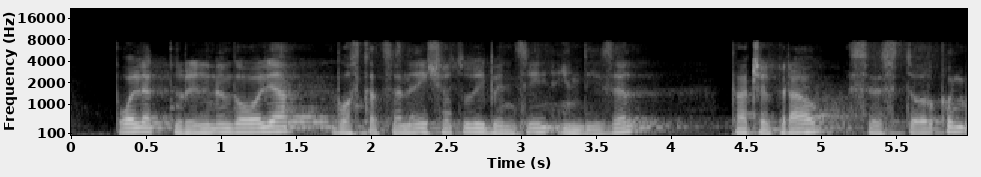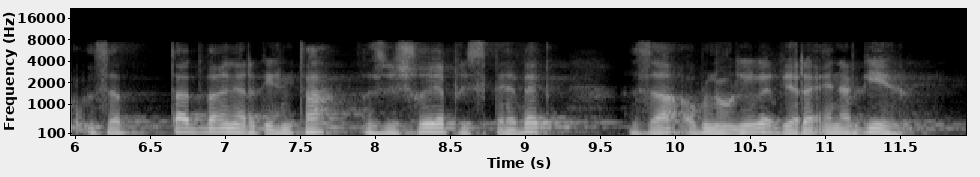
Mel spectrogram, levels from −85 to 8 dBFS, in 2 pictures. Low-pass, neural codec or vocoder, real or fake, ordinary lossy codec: 7.2 kHz; codec, 16 kHz, 2 kbps, X-Codec, HuBERT features, trained on general audio; fake; none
